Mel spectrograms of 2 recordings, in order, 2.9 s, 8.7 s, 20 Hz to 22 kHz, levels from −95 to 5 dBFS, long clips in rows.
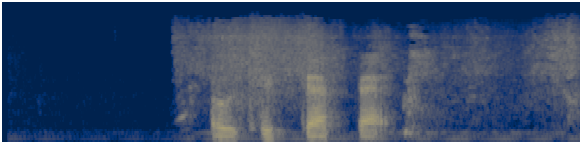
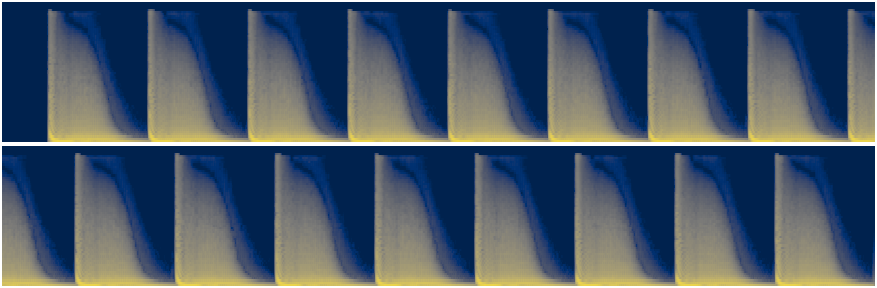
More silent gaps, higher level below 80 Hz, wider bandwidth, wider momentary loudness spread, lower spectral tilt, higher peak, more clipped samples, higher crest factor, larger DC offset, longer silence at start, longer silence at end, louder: neither; second, -74 dBFS vs -12 dBFS; about the same, 15.5 kHz vs 16.5 kHz; first, 18 LU vs 2 LU; second, -2.5 dB/octave vs -8 dB/octave; second, -10 dBFS vs 0 dBFS; neither; first, 26 dB vs 8 dB; neither; first, 0.85 s vs 0.25 s; about the same, 0 s vs 0 s; second, -33 LUFS vs -12 LUFS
